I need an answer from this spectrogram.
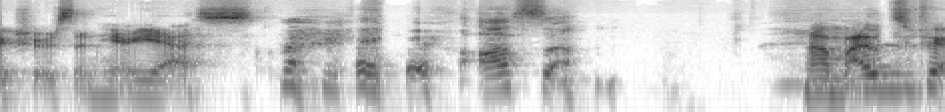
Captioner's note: laughs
